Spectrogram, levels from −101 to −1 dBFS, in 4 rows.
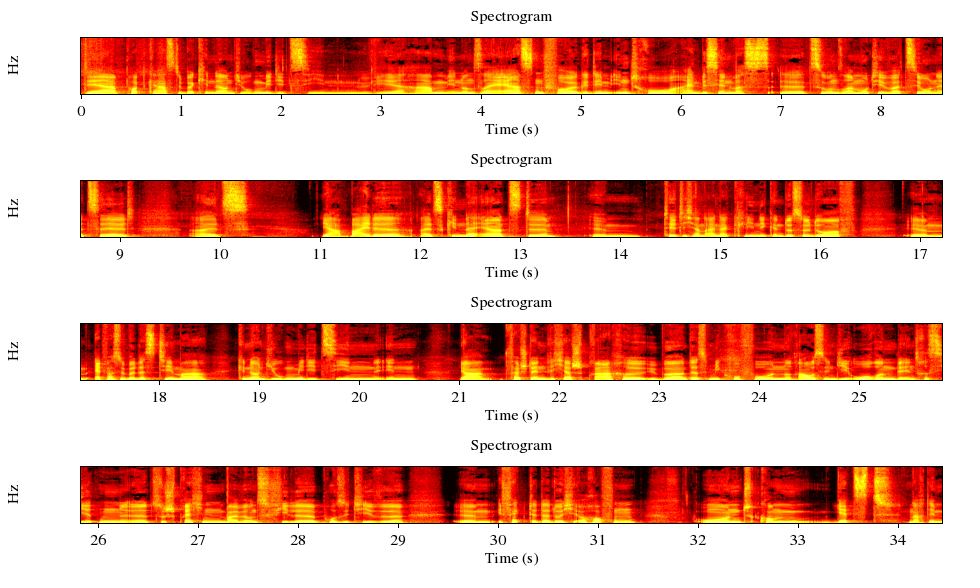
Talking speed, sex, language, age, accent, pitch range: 120 wpm, male, German, 30-49, German, 120-150 Hz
